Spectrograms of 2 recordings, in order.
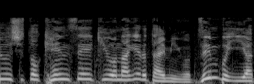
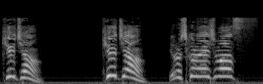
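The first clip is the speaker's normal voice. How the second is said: put-on high calling old coach voice; Koide impression; 14 semitones higher, 3 dB louder than usual. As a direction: cheer like a marathon coach from the roadside. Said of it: "小出義雄監督のモノマネですか".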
